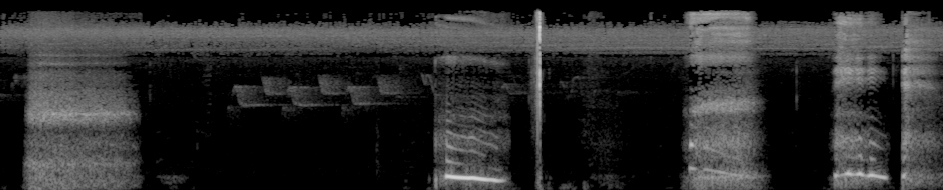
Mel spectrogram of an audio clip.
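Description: A shrine maiden's soft, airy breath is blown into the ear at the start to soothe, followed by several shorter breathy, sigh-like exhalations and a small click, with a thin steady high tone running underneath throughout.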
